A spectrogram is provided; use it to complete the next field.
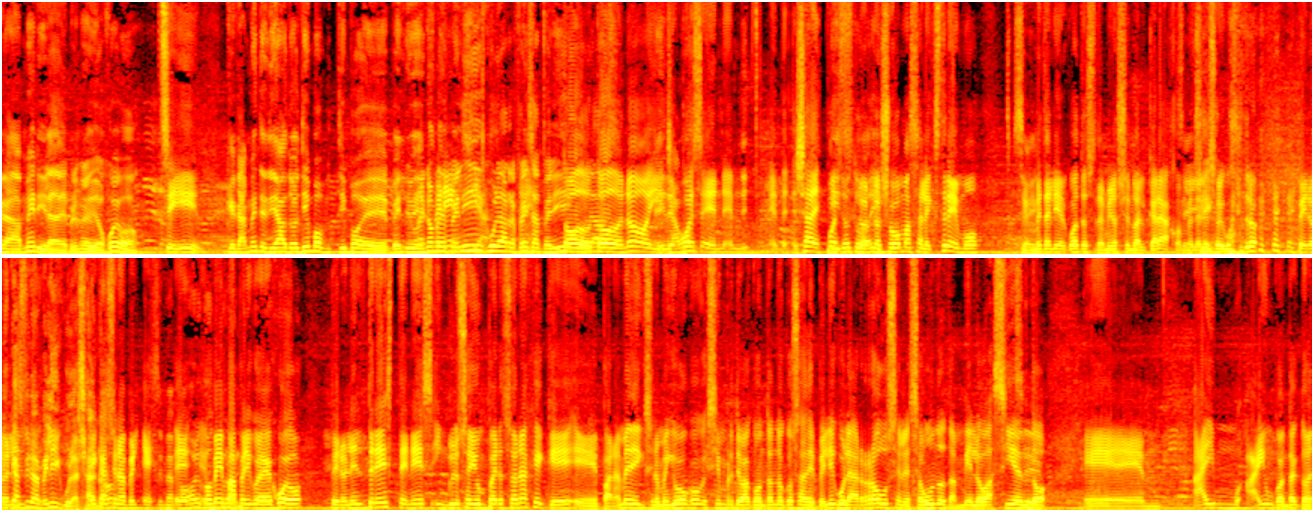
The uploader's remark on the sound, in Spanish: mesa redonda grabada en la Popcon 2015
